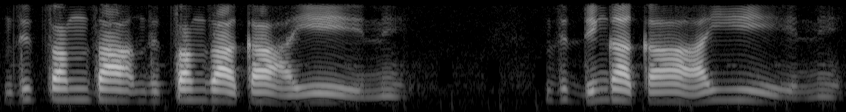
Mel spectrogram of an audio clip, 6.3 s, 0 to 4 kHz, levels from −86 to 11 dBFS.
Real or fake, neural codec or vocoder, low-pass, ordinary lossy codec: real; none; 3.6 kHz; none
